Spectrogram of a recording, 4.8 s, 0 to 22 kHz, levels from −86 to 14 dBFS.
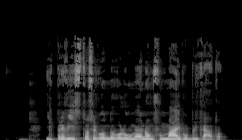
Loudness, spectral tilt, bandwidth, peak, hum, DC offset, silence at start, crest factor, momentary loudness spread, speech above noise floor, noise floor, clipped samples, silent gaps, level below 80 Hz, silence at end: -20 LUFS; -6.5 dB/octave; 16.5 kHz; -4 dBFS; none; under 0.1%; 0.95 s; 18 dB; 13 LU; 34 dB; -53 dBFS; under 0.1%; none; -54 dBFS; 0.45 s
